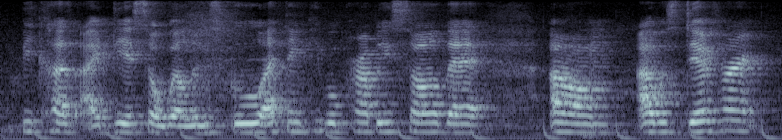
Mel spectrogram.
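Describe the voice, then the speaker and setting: A medium-pitched woman with an American accent at a moderate pace, monotone and flat in intonation, amid noticeable background noise and audible room echo. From Chicago, Illinois, US. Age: 30s. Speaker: homeschooling mother. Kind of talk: interview testimony. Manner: halting, many fillers.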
